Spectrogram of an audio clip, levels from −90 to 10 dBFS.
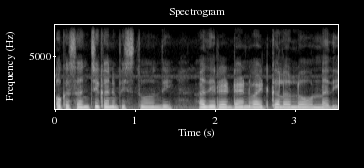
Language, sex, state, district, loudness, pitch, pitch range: Telugu, male, Telangana, Mahabubabad, -17 LUFS, 130 Hz, 125-135 Hz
